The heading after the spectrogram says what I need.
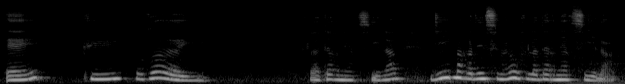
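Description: A woman's voice: on the high side, rapid-fire, mellow, breathy edge. A woman with a Moroccan accent teaching a French phonics lesson to young pupils, explaining in Moroccan Arabic and repeating each word twice. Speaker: primary school teacher.

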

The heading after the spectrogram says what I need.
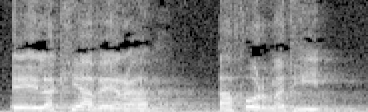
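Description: An actor playing a shifty, pompous peeping man who fancies himself a gentleman philosopher, in a video game. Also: fairly high pitch, lively intonation, takes it slowly. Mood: sheepish excuses. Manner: evasive, pompous. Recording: roomy reverb, faint background noise.

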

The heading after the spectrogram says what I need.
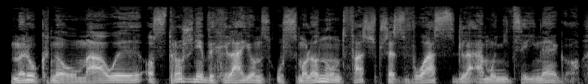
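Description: A man reading an audiobook as narrator, with steady, grave scripted narration. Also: low voice, husky, dry recording, clean studio sound.

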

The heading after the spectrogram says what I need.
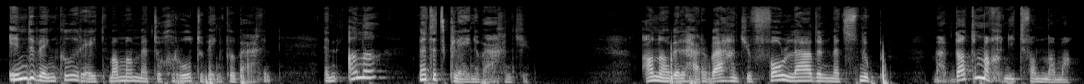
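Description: Flemish woman, library storyteller: slow, husky, very expressive children's reading. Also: deep voice. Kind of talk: reading a picture book aloud to children.

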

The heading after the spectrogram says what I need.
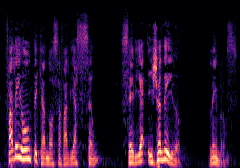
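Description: Older brazilian guy telling stories in a lecture, husky voice, pitch jumps all over, acts out the lines. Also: moderate pace. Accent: Brazilian Portuguese. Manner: lively storyteller, acts out dialogue, playful humor. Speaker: spiritual lecturer. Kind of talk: public lecture with personal anecdotes.

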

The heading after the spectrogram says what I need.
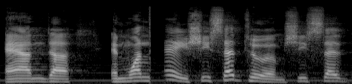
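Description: Forceful pastor preaching in a reverberant church. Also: male voice, mid-range voice, animated. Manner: conversational, halting, many restarts and rhetorical questions. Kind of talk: sermon. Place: church sanctuary. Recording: long reverb of a church hall.

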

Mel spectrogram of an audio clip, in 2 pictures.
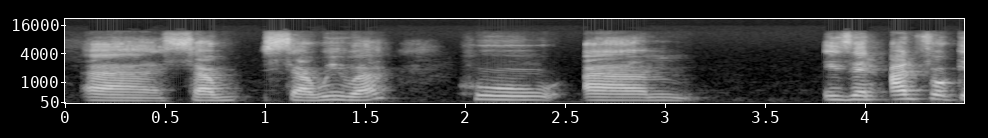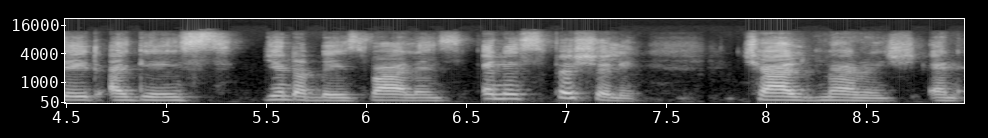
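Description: A woman from Tanzania presenting slides on a webinar in a measured way, with frequent ums, over a video call. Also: sits low, dark tone.

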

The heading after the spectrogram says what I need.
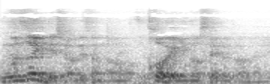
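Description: A man's voice: fairly low pitch, wildly swooping pitch, racing, heavy background noise. A man chatting casually as a co-host during a match. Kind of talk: casual chat. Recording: echoey room, distant mic, music behind.

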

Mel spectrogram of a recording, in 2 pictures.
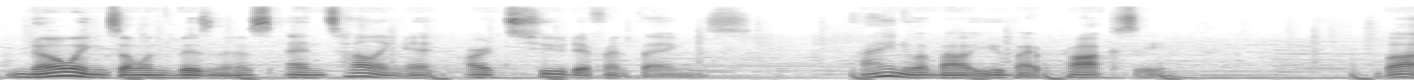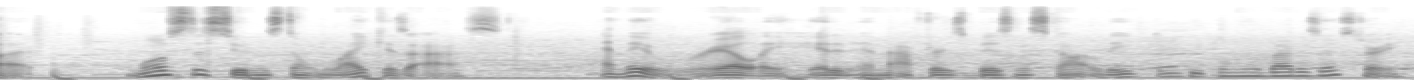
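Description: A man's low-pitched, expressive voice, creaky and a little mellow, moves at a moderate pace through a scripted audio roleplay monologue. He plays a laid-back, cocky male jaguar shifter who is a pack alpha and teases casually, with party music playing behind.

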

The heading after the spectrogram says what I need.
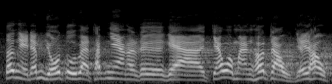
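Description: An actor playing a cheeky, stingy rural older husband, arguing in a stage comedy sketch. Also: male voice, very high-pitched, fast talker, in a large hall, heavy background noise. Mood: teasing. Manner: glib, teasing, argumentative.

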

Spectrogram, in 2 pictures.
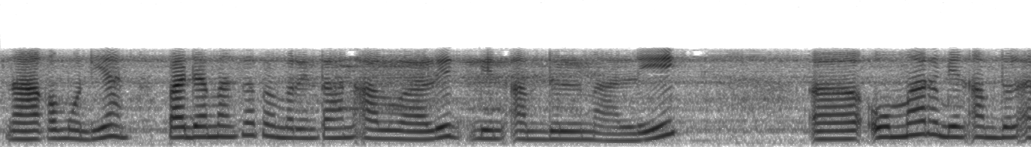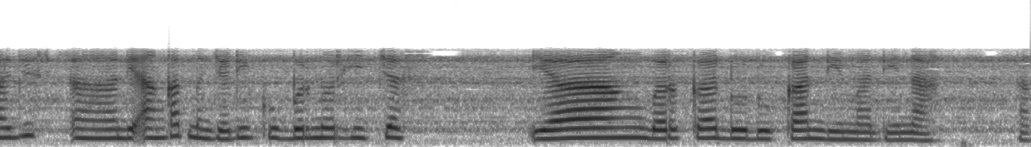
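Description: A woman teacher giving a recorded slideshow lesson, explaining slowly and often pausing on filler words. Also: medium pitch. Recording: tinny phone-like sound with faint noise.

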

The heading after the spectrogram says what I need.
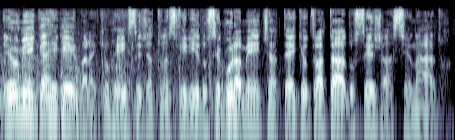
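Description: A man's voice: medium pitch, lively intonation, fast, very noisy, natural voice. An actor dubbing a stern army general who rallies his troops in a film trailer, speaking in a commanding, grave manner.

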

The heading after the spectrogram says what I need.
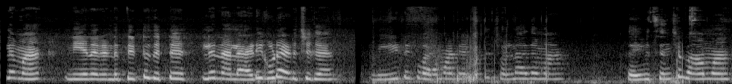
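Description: A contrite middle-aged husband pleads and apologizes to his wife, voiced by a woman in a fairly high register. The tone stays pleading throughout, with faint background noise in the recording. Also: flat delivery, a little fast, natural voice. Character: remorseful middle-aged husband begging his wife's forgiveness.

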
